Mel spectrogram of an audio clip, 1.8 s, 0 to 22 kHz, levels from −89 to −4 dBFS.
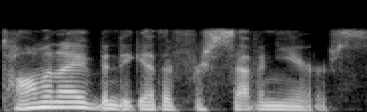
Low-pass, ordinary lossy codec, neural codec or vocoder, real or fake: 7.2 kHz; Opus, 16 kbps; none; real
